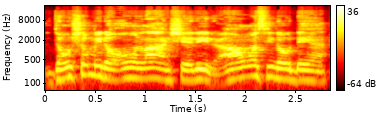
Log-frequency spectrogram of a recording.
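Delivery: ordinary talk, nothing marked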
